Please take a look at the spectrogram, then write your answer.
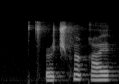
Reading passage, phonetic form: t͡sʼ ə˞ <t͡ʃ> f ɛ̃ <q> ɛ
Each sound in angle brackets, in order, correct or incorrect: correct, correct

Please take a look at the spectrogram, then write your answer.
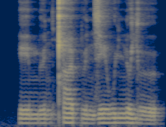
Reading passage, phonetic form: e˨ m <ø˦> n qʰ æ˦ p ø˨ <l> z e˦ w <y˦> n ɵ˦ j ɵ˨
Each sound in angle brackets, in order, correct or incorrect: incorrect, incorrect, correct

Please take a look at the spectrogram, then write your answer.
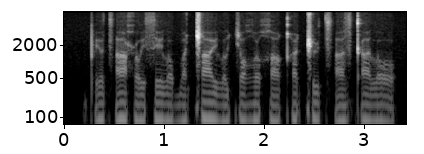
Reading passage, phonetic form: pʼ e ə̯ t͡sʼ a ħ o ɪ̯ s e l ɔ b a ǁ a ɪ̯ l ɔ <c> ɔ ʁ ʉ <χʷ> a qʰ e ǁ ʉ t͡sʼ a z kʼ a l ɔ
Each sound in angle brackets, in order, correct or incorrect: correct, incorrect

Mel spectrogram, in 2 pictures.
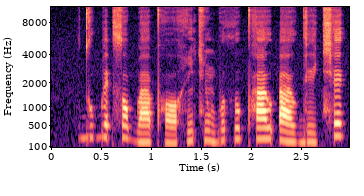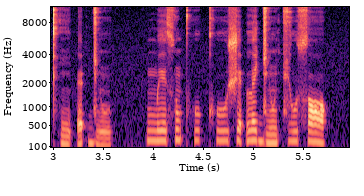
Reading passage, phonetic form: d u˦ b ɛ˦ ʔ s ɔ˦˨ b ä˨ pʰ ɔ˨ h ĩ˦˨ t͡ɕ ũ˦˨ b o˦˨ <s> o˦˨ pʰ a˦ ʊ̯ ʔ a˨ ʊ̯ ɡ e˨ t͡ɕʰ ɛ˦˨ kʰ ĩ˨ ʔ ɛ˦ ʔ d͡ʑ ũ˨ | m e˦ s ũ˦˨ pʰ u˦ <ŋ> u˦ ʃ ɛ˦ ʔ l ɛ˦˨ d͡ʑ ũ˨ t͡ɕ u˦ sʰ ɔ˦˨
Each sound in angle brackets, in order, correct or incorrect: incorrect, incorrect

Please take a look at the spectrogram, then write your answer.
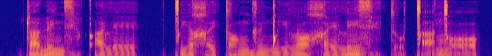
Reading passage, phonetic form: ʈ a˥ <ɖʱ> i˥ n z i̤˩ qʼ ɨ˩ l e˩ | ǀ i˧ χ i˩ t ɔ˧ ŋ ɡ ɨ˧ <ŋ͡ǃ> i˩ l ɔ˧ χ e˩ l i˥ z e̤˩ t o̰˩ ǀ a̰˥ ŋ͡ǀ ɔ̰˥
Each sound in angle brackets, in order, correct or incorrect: incorrect, correct

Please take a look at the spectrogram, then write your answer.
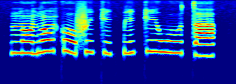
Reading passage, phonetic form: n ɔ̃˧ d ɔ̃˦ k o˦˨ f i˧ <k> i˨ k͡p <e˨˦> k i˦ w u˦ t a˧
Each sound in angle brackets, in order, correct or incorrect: correct, incorrect

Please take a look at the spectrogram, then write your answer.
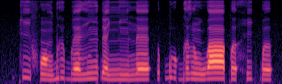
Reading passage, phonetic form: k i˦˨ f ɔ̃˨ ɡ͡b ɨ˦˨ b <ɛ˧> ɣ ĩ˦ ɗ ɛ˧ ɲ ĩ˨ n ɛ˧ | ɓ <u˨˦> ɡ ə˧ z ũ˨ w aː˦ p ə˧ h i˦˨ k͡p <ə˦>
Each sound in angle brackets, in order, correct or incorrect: correct, incorrect, incorrect

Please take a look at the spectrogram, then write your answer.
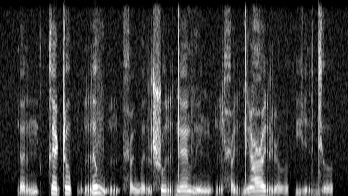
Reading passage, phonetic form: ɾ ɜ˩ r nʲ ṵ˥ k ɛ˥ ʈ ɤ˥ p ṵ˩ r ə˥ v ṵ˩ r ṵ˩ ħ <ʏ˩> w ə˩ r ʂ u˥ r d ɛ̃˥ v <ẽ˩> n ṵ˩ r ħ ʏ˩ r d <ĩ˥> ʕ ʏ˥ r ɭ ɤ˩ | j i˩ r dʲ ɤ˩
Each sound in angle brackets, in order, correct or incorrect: correct, incorrect, correct

